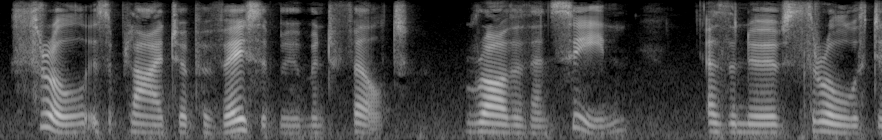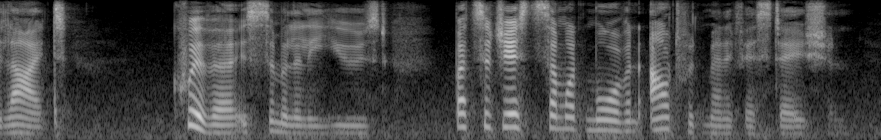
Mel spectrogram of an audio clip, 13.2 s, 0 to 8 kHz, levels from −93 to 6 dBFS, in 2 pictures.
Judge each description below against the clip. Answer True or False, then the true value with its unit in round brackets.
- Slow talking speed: True (125 wpm)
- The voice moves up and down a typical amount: True (4.4 semitones)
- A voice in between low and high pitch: True (170 Hz)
